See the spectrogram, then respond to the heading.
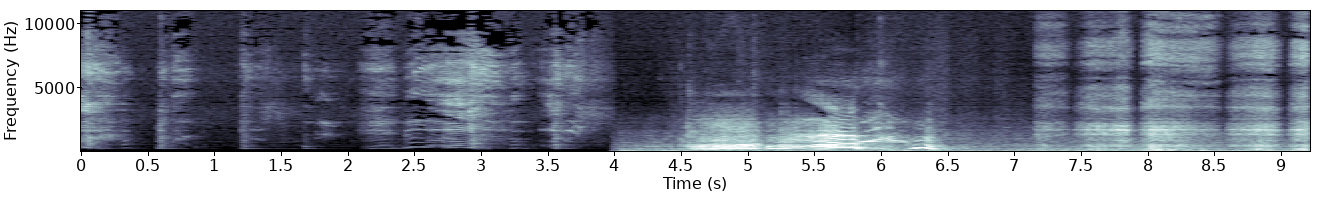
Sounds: cough
inside a small room

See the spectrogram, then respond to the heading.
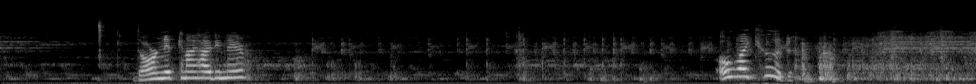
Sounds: speech
tick-tock

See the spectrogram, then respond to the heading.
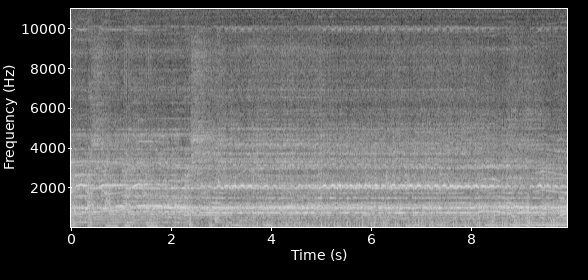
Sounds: music
inside a large room or hall
shout

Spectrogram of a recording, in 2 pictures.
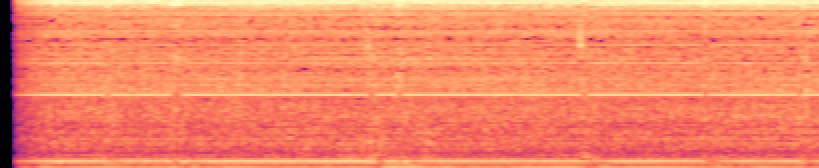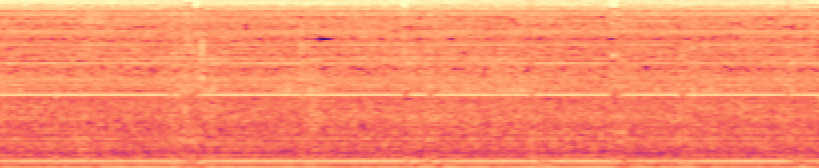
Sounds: printer printing

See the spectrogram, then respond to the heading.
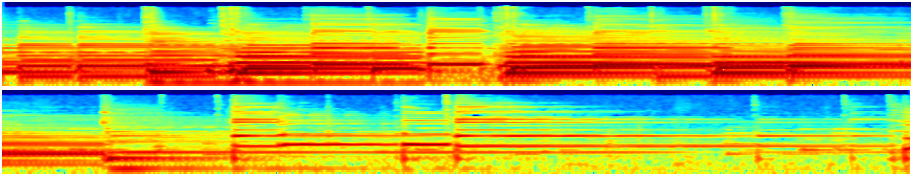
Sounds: music
acoustic guitar
playing acoustic guitar

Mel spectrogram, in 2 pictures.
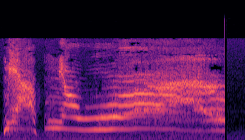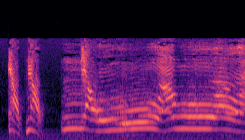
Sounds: meow

